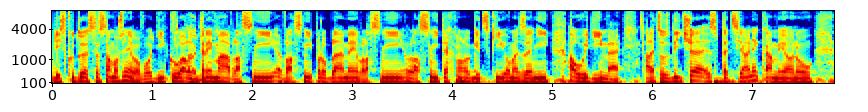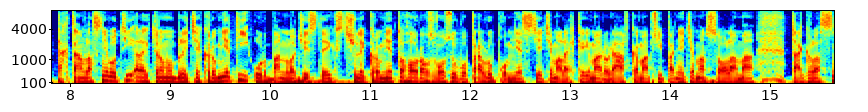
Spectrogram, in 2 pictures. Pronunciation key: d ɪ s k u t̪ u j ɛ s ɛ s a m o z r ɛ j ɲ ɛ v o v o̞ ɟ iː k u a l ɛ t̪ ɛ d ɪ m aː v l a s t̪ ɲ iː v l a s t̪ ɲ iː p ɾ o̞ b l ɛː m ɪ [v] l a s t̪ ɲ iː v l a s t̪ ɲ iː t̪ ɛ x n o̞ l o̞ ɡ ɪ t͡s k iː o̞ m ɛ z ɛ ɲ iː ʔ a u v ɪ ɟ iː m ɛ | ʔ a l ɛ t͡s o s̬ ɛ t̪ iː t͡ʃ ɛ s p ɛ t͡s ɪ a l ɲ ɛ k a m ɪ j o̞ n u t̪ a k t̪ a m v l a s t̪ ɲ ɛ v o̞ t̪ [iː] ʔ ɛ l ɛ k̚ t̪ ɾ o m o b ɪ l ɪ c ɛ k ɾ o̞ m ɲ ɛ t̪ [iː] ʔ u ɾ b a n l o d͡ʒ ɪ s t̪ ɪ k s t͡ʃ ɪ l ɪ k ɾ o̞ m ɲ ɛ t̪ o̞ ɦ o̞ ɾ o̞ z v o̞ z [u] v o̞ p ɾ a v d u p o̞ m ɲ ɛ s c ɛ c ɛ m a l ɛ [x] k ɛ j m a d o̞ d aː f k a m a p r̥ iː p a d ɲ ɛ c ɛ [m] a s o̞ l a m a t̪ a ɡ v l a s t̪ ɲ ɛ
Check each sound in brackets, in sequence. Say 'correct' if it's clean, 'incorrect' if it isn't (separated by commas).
correct, correct, correct, correct, correct, correct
